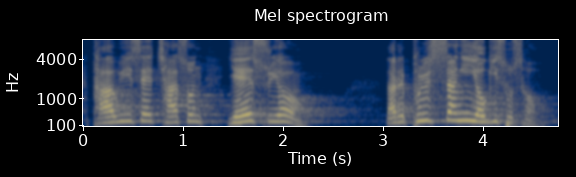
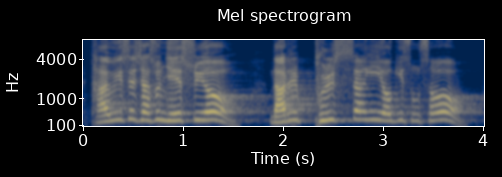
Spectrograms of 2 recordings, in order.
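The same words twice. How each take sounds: First: It is called out at ordinary loudness. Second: It is shouted out much more loudly.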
